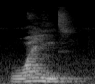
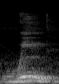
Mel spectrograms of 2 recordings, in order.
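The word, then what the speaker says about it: wind: Spelling यही रहेगा लेकिन जब हवा का सेंस होगा तो उसे हम विंड प्रोनाउंसिएशन देंगे, उसकी उच्चारण विंड होगा। लेकिन जब रैप करने का सेंस हो, रैपिंग करते हैं वैसे, तो उसकी प्रोनाउंसिएशन वाइंड होगा।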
